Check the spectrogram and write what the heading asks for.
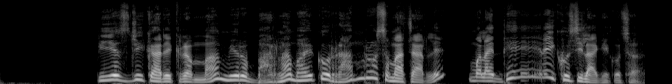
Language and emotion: Nepali, happy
